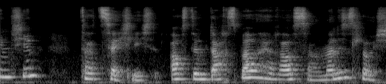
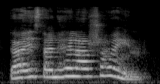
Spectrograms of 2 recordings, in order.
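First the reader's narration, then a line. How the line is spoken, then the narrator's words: Called out. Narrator (German): rief Hubert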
